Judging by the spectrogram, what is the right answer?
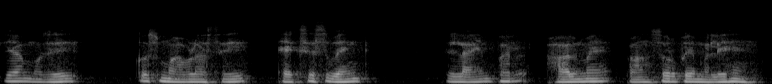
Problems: background sounds at intervals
